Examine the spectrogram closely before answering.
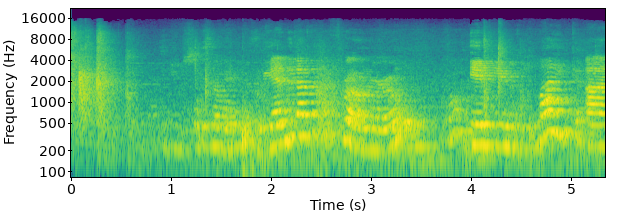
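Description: A woman speaks with animation to an audience.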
